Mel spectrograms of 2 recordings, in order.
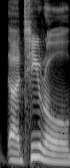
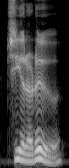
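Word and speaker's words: チロル: Tyrol, the way we would say it in English, is only like 2 syllables, but the way they say it in the show and the way it ought to be said is 3 syllables.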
